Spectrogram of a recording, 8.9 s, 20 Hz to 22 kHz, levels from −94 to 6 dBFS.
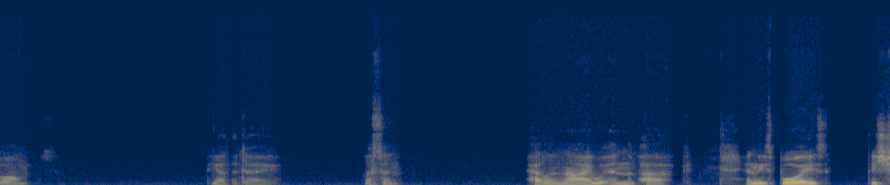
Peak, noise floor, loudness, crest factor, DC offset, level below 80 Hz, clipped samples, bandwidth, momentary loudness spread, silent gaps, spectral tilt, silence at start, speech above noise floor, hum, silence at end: -12 dBFS; -81 dBFS; -32 LUFS; 24 dB; under 0.1%; -82 dBFS; under 0.1%; 9 kHz; 23 LU; none; -6 dB/octave; 0 s; 49 dB; none; 0 s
